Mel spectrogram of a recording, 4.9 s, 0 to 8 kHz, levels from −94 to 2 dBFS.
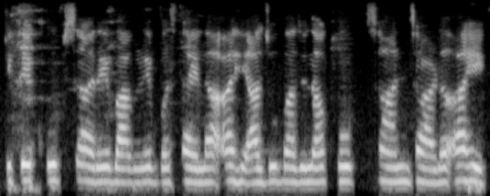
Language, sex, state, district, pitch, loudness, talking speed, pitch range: Marathi, female, Maharashtra, Dhule, 225 Hz, -16 LUFS, 135 wpm, 215-235 Hz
